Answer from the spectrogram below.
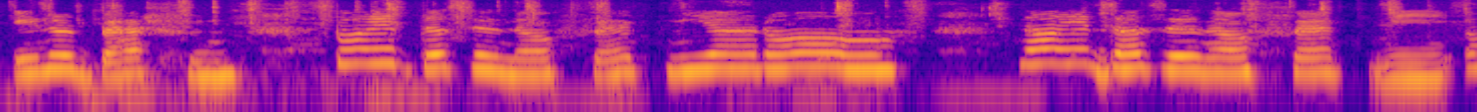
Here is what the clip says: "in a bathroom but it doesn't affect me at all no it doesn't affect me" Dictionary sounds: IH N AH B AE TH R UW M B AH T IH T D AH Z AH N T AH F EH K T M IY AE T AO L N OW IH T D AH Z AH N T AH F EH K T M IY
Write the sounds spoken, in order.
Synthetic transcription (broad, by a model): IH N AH B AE T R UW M B AH T IH T D AH Z AH N T AH F EH K T M IY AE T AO N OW IH T D AH Z AH N T AH F EH K T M IY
